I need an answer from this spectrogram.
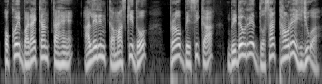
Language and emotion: Santali, surprised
